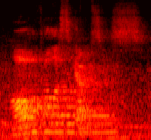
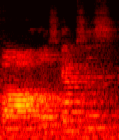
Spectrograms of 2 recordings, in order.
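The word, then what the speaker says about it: omphaloskepsis: Home full of skepsis. Yes. Can that also be pronounced follow skepsis? It could. It would be wrong.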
